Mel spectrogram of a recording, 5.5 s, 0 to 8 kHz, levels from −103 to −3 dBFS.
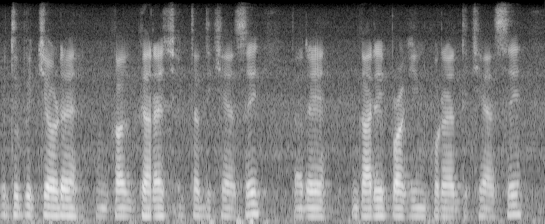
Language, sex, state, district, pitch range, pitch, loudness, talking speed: Nagamese, male, Nagaland, Dimapur, 105-115 Hz, 110 Hz, -20 LUFS, 165 wpm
